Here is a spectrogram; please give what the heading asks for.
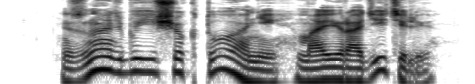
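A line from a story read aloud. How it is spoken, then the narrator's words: Meaningful sigh. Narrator (Russian): вздохнул я с намеком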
